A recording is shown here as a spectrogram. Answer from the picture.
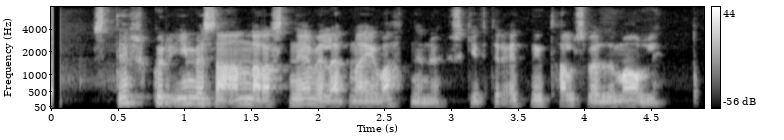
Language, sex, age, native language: Icelandic, male, 30-39, Icelandic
